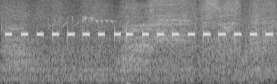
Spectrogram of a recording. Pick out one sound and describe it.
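A young man yawns and groans sleepily.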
